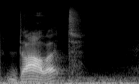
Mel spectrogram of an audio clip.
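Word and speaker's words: דלת: That's your D sound, Dalet.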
